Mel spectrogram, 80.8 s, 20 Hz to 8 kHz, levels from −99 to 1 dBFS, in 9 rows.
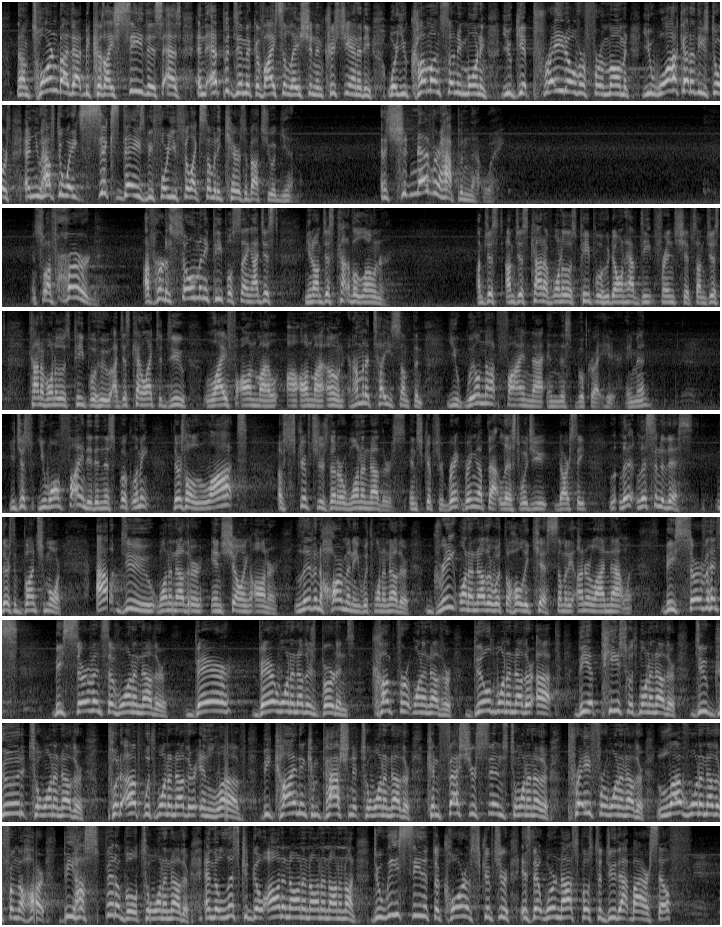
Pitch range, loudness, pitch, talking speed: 180-260 Hz, -36 LUFS, 225 Hz, 215 wpm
